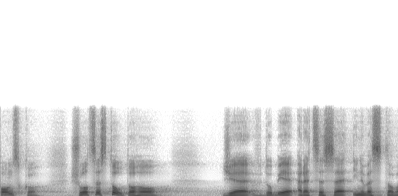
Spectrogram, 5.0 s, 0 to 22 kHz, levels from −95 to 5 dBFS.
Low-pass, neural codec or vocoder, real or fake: 9.9 kHz; codec, 24 kHz, 0.5 kbps, DualCodec; fake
